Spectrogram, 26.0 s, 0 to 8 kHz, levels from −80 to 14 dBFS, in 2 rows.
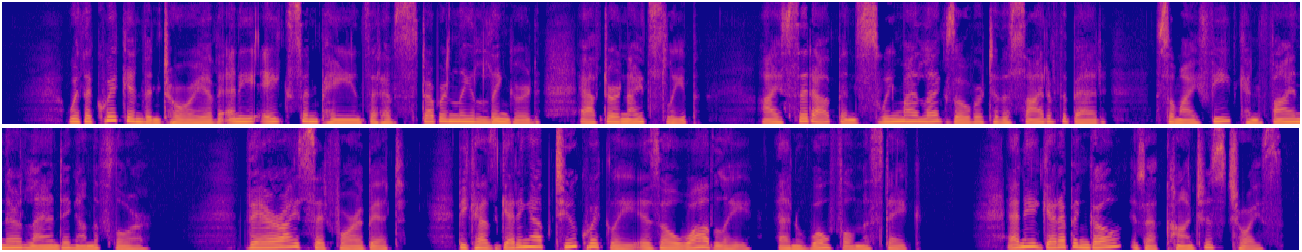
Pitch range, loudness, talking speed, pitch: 145-195 Hz, -19 LUFS, 155 wpm, 165 Hz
